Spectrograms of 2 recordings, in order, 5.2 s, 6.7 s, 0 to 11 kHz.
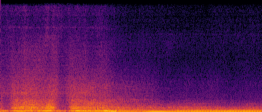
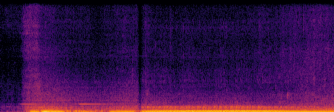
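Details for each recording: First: Lexus GS400 with 372,000 miles, after a timing belt job and an oil additive treatment: throttle blips, then a smooth low idle with no tick or knock; the earlier internal engine noise is gone; normal idle. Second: Lexus GS400 V8 with 372,000 miles, started after fuel pump priming: engine catches and settles into a low, uneven rumble, not running on all eight cylinders; misfire from a massive fuel leak at the last cylinder's injector.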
